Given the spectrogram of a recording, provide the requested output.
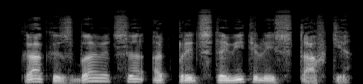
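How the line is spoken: Plain. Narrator (Russian): сказал Рокоссовский

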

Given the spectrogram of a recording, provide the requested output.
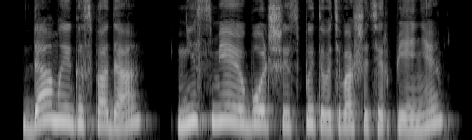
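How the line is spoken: Loud announcement over drumroll. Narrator (Russian): громко объявил ведущий под усиливающуюся барабанную дробь

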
